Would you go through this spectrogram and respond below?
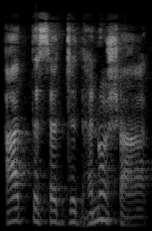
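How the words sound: The voice stops after धनुषा, as if explaining. The speaker calls it wrong. "रुकती क्यों हो? यति है क्या? ... व्हाई दैट टोन?"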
